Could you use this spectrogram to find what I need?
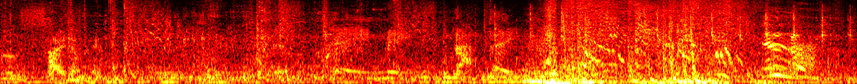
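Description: Lightsabers hum and swing with sharp whooshes.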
